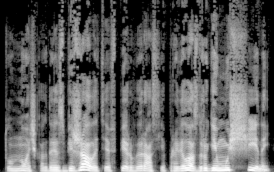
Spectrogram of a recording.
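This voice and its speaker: A woman's voice: lowish voice, fairly quick, dry recording, clean studio sound, natural voice. A woman voicing a desperate young mother who speaks in a tense, pleading way in an audiobook. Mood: defiant.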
